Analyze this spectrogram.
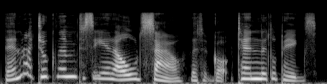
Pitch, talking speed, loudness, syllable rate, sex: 240 Hz, 275 wpm, -15 LUFS, 5.4 syllables/s, female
